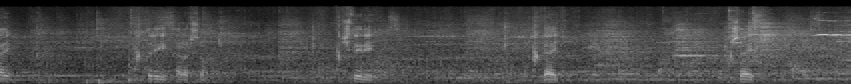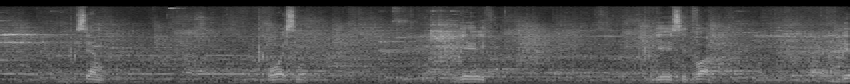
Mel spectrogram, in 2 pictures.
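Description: Weight plates clank.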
